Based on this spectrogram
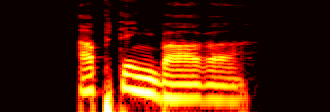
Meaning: inflection of abdingbar: 1. strong/mixed nominative masculine singular 2. strong genitive/dative feminine singular 3. strong genitive plural
- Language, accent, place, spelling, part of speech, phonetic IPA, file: German, Germany, Berlin, abdingbarer, adjective, [ˈapdɪŋbaːʁɐ], De-abdingbarer.ogg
